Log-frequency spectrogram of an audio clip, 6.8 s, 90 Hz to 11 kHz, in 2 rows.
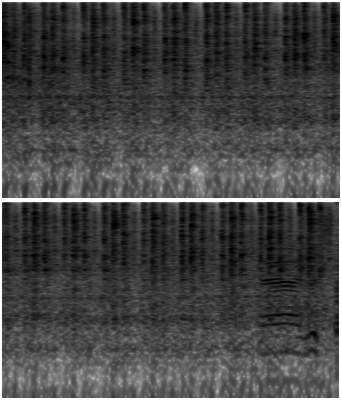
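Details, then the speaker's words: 1986 Harley-Davidson Heritage Softail (first year), 29,000 original miles, first start after 10+ years off the road, carb serviced: lumpy, loping V-twin beat at slow steady warm idle, no misses or rattles; runs healthy, oil spilled from cap. "she's gonna smoke after she warms up a bit here but let's see what we get now on killer oh that's a good sound right there"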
